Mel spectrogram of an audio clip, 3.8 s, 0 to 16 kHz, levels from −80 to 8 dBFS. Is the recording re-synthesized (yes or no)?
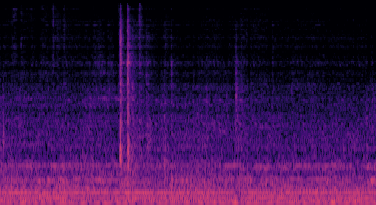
yes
